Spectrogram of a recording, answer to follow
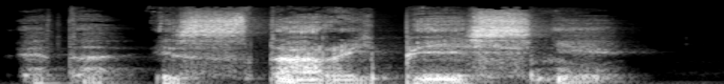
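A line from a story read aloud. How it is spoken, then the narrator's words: Whispered explanation, uncle. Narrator (Russian): пояснил шепотом дядя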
